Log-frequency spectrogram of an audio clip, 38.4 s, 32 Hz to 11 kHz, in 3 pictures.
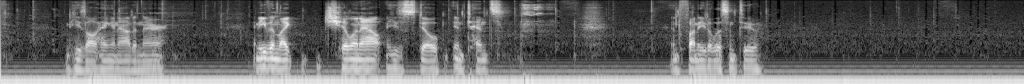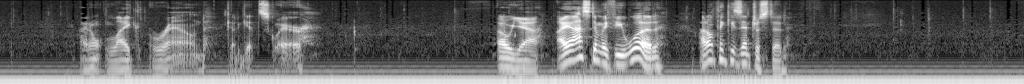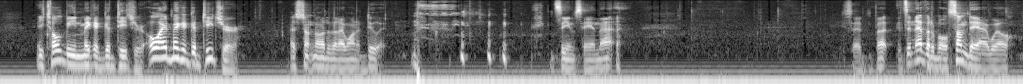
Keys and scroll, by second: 3.8 s, 14.6 s, 20.5 s.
